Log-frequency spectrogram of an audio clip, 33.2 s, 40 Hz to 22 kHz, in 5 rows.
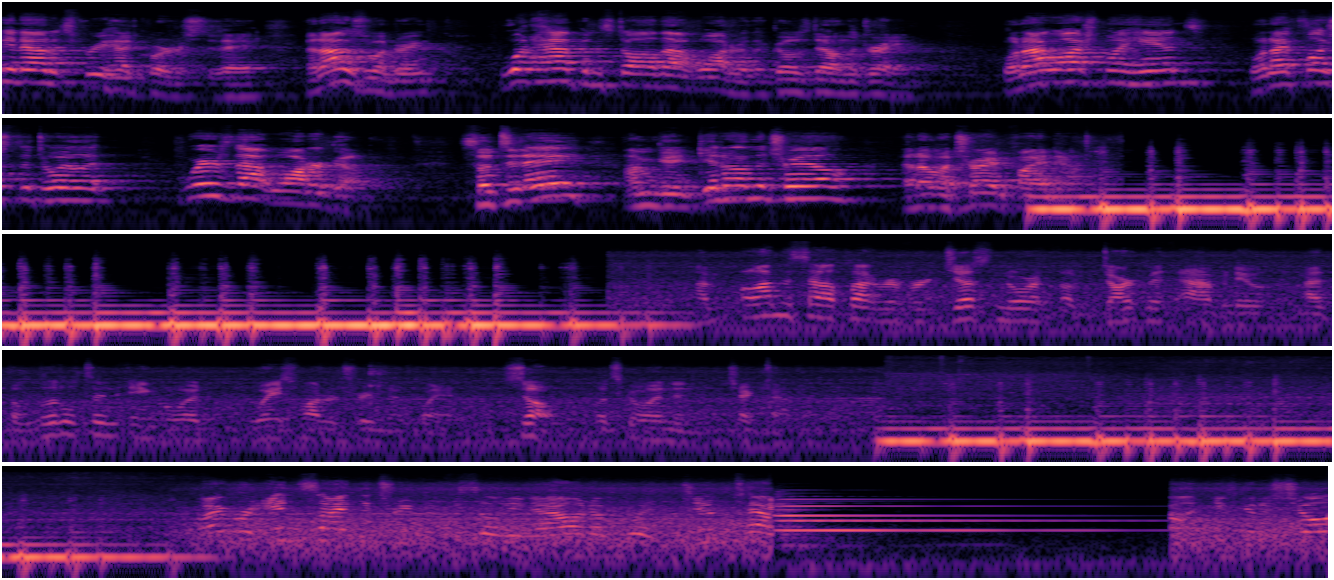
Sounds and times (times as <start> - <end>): Speech: 0.0 - 12.3, 16.8 - 24.0, 27.6 - 30.5, 32.5 - 33.2.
